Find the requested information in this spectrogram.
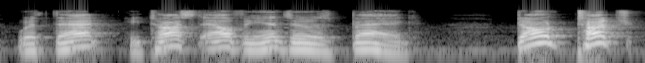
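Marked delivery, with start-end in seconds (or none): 3.4-4.2 put-on higher, louder yell after the boy. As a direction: call out a warning after him. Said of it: "Santa yelled after him".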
